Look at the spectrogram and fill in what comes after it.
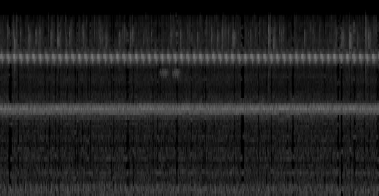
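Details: Cricket chorus recorded at night: a shrill, unbroken high-pitched trill pulsing fast and evenly, with a brief faint extra chirp midway.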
